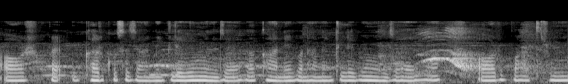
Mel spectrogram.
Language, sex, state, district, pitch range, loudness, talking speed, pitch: Hindi, female, Delhi, New Delhi, 180-195 Hz, -15 LUFS, 200 wpm, 185 Hz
